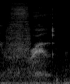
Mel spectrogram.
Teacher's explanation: my tongue is lower when I pronounce the U I say fruit in American accent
